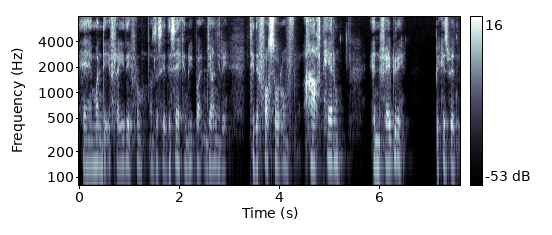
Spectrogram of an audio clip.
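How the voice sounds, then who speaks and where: A man in a Scottish accent speaks at a fairly quick pace with a fairly high pitch, a somewhat breathy voice, and monotone, flat intonation. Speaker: club operations manager. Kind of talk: interview podcast. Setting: in person at a London members club.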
